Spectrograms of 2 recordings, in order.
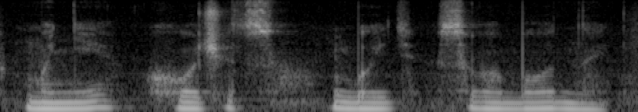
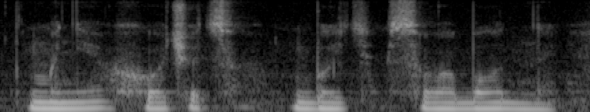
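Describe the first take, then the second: No difference in how they are said.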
